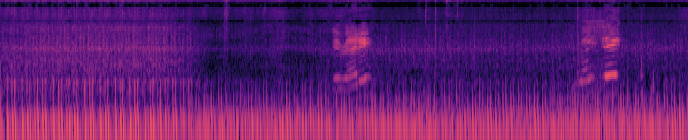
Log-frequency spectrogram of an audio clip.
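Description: A powerful off-road vehicle engine idles with a deep, rapid rumble.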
